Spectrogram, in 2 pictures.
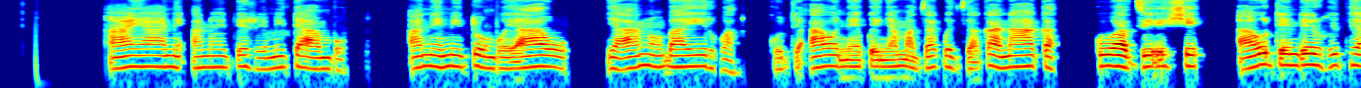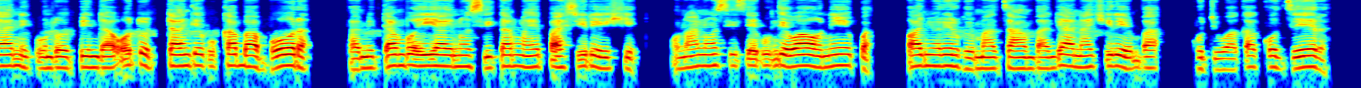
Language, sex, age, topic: Ndau, male, 36-49, health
